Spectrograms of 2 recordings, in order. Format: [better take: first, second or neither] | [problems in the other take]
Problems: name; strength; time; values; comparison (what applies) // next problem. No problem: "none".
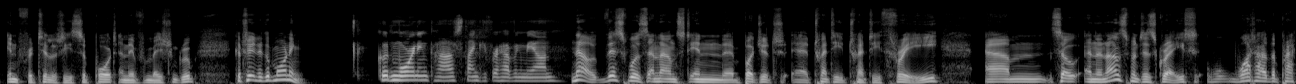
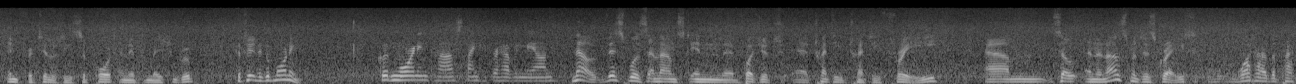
first | hiss; loud; throughout; 5 dB below the speech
